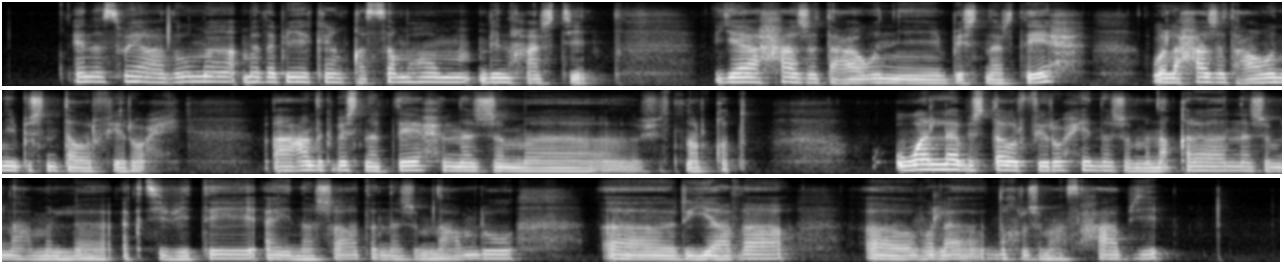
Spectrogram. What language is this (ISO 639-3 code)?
aeb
